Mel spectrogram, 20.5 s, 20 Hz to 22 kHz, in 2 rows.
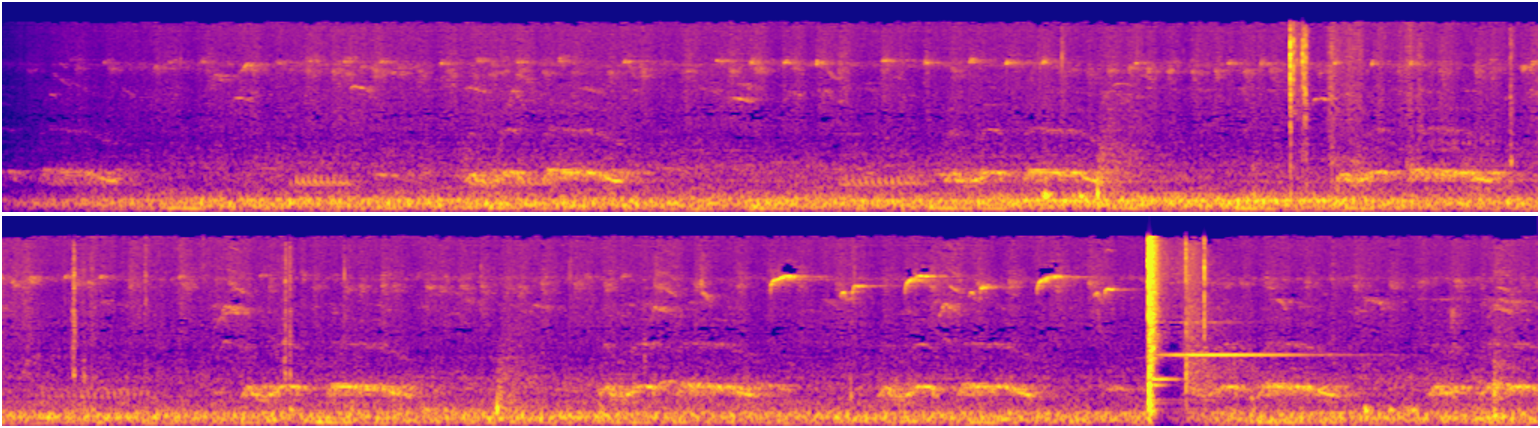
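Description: Spotted dove cooing over and over, with small birds chirping high above it. About 18 seconds in comes a single sharp rifle shot, the loudest sound, followed by a short ringing tone.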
